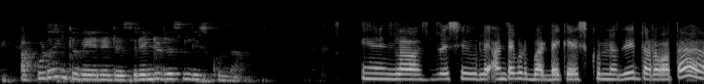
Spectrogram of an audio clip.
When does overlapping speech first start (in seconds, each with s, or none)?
none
